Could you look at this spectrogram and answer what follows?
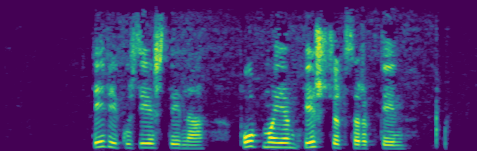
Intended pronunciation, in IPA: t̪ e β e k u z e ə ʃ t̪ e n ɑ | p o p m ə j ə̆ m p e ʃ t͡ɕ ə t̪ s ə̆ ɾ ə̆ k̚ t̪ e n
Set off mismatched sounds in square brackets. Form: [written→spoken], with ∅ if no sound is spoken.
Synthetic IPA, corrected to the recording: t̪ e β e k u z e ə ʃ t̪ e n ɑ | p o p m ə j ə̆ m p e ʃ t͡ɕ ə t̪ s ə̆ ɾ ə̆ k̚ t̪ e n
